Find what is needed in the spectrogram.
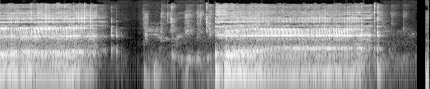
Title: Pretty girl burping #fyp #shorts #burp #prettygirl #girlburps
